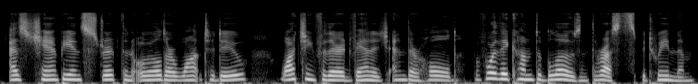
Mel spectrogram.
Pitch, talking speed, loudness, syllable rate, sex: 205 Hz, 215 wpm, -18 LUFS, 5.6 syllables/s, female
